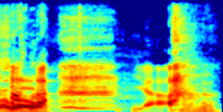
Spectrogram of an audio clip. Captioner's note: laughs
